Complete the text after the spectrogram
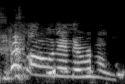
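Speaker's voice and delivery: host cheering in her own voice; excited call. Real, not acted. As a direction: echo it with her own fire. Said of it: "host repeats the call herself".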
